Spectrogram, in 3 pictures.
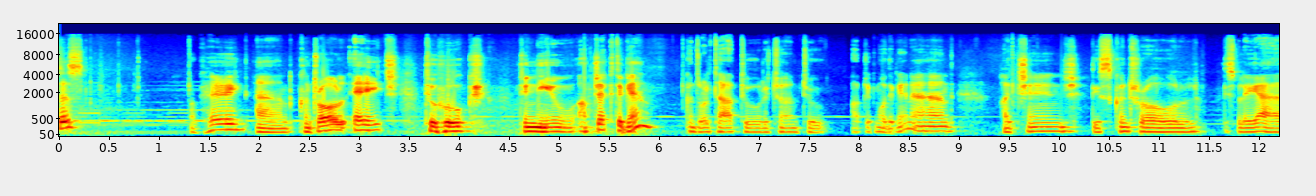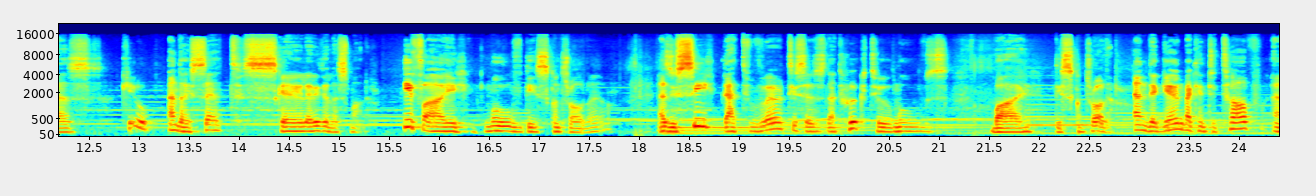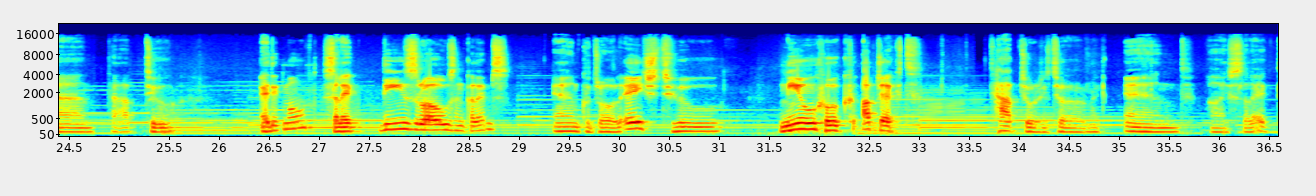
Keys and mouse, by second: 0.6 middle click, 2.8 ctrl+h, 6.2 Tab, 9.2-11.8 middle drag, 13.0-14.5 middle drag, 15.3 middle click, 15.9 g, 22.7 KP_7, 23.8 Tab, 24.4 click, 25.3 Tab, 25.7 click, 26.5 shift+click, 27.1 shift+click, 28.4 shift+click, 30.9 ctrl+h, 32.3 middle click, 33.7 Tab, 36.3 click.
